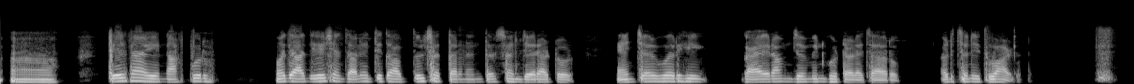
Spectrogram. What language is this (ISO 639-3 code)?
mar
